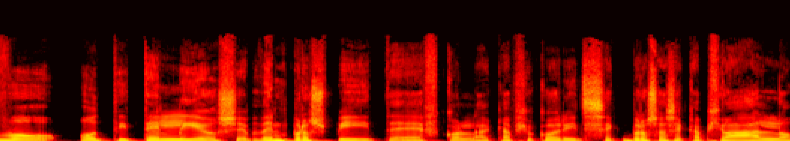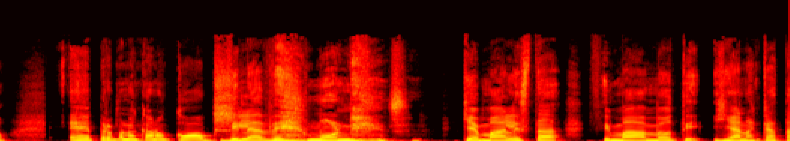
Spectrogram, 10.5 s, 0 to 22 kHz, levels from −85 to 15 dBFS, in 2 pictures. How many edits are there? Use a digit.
2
